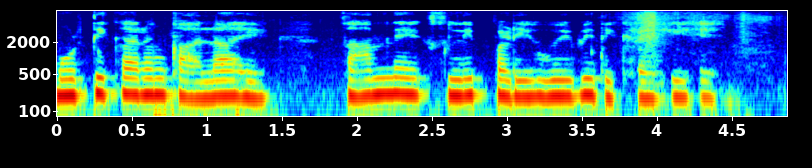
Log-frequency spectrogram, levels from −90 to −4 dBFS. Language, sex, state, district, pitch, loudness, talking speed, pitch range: Hindi, female, Goa, North and South Goa, 195 Hz, -21 LUFS, 170 wpm, 185-205 Hz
